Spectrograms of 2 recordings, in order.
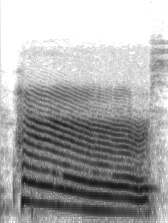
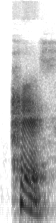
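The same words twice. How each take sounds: First: The vowel is held long. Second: The vowel is cut short. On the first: The speaker calls it right. "take your time and say purse" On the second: The speaker calls it wrong. "not purse"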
